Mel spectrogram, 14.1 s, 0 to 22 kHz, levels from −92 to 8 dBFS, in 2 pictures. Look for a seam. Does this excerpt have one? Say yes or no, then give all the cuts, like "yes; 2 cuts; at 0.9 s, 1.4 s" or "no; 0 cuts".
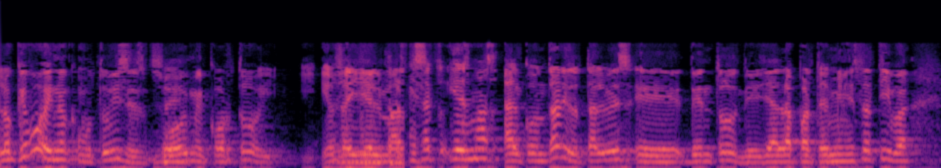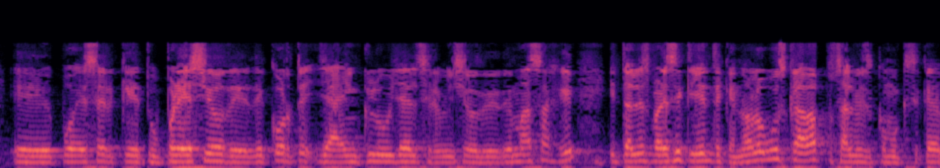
yes; 3 cuts; at 3.0 s, 5.5 s, 8.1 s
